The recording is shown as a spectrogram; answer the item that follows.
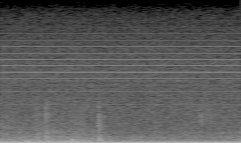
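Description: Steady low hum and hiss, with a few faint ticks near the middle.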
